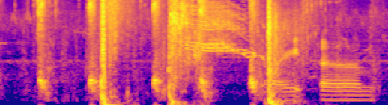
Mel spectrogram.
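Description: A wet, squishy burst splatters.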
